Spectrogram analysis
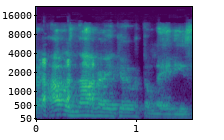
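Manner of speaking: ordinary talk, nothing marked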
